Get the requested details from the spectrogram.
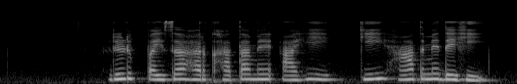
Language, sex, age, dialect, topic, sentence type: Chhattisgarhi, female, 25-30, Northern/Bhandar, banking, question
